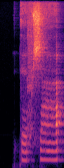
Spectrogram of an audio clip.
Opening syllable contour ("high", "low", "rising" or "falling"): low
